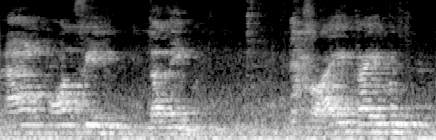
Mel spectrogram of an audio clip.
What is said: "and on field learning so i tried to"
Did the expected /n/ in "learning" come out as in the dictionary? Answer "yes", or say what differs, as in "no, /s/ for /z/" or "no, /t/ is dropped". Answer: no, /l/ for /n/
